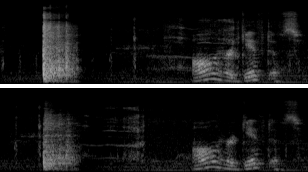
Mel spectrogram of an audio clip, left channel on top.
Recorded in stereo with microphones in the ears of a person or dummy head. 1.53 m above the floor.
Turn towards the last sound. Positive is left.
turn(degrees=70)  # may be behind; listen again after turning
